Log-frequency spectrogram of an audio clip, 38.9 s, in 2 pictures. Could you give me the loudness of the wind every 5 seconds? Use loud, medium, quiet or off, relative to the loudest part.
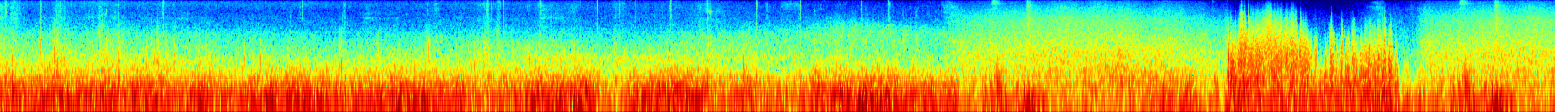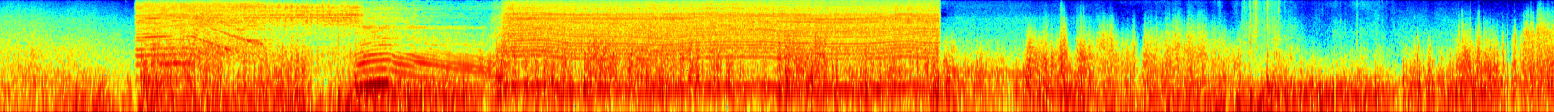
medium, medium, medium, loud, loud, loud, loud, loud.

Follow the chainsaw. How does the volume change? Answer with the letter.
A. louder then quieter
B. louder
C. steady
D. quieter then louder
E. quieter
C.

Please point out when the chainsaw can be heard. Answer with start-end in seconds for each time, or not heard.
21.1-31.2.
